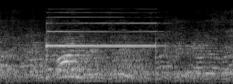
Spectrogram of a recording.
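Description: Boxing gym round-timer buzzer sounding one long, steady high-pitched tone of a little over a second, marking the end of a sparring round.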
